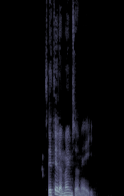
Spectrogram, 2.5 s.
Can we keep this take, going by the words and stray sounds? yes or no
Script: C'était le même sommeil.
no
